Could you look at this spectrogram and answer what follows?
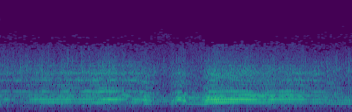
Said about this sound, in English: All the while in the train that carried me towards home, I kept chuckling to myself.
